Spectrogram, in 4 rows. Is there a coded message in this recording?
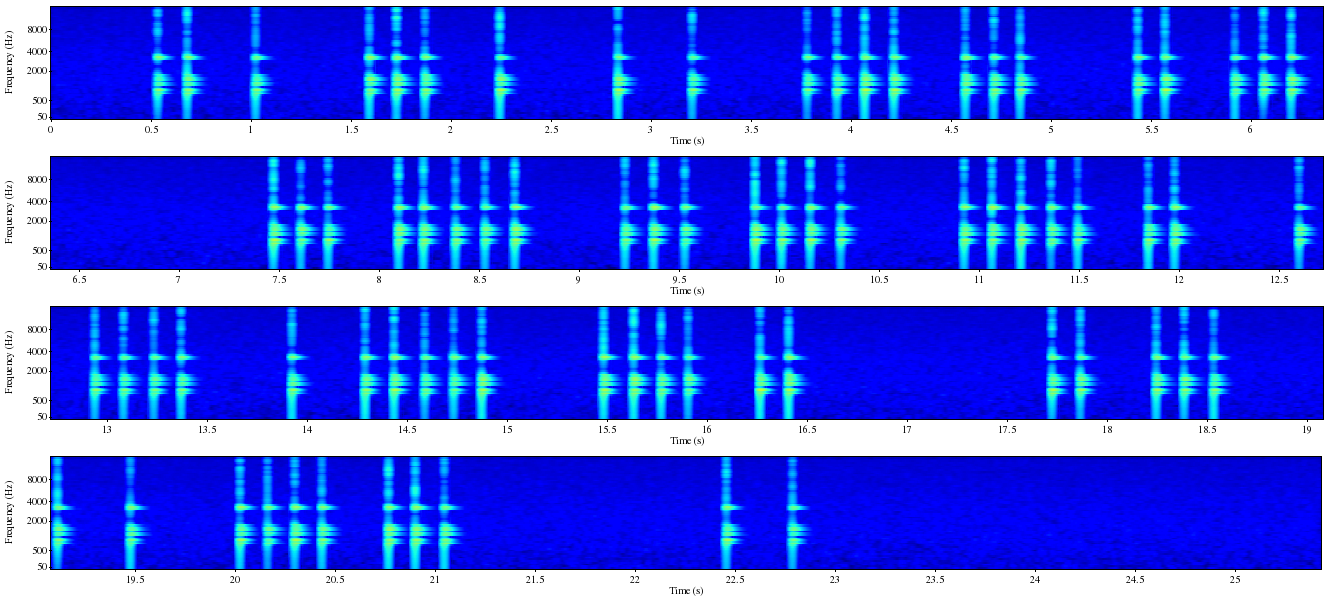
Yes: tap code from 0.5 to 22.9 s, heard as taps on a metal pipe, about 7 knocks a second. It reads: FLASH POWDER HAS A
